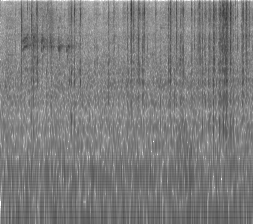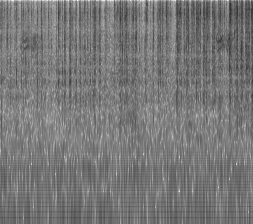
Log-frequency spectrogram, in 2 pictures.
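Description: Eno fruit salt powder pattering into a glass beaker while its sachet crinkles in the fingers as it is shaken, an irregular run of small crackles that gets denser near the end.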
